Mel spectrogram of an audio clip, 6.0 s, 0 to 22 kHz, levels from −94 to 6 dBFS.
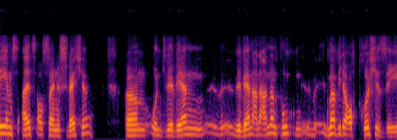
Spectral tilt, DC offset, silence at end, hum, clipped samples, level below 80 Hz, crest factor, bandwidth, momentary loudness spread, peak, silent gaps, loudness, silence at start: -6.5 dB/octave; under 0.1%; 0 s; none; under 0.1%; -62 dBFS; 18 dB; 8 kHz; 11 LU; -6 dBFS; none; -24 LUFS; 0 s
